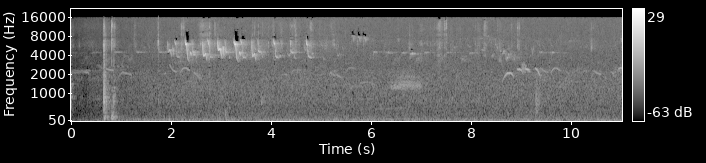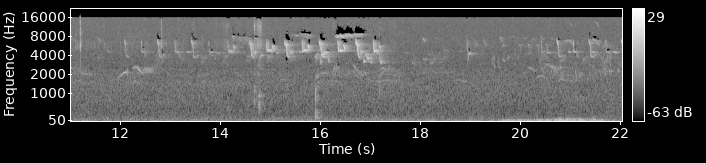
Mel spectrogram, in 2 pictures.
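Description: Small songbirds chirping and twittering over steady outdoor background noise, in bursts a couple of seconds in and again about fifteen seconds in, with a low rumble near the end.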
